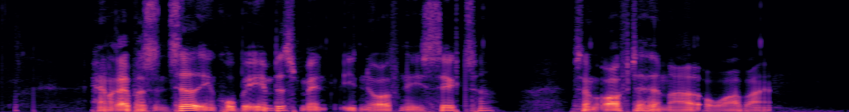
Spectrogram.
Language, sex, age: Danish, male, 26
